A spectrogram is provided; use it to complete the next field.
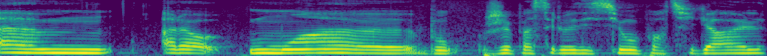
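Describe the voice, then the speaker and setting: Noticeable background noise is present. A woman talks over it. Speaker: radio host. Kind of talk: radio presentation and interview. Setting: studio.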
